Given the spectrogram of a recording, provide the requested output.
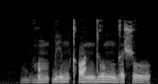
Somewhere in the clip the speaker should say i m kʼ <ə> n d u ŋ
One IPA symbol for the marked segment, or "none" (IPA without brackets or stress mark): ɔ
